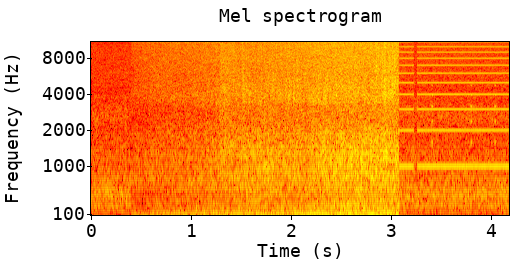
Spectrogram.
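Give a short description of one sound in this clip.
A jet engine roars loudly and swells.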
